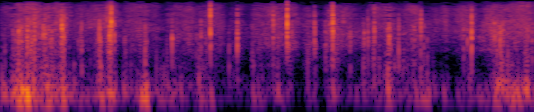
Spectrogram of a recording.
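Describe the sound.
A paper envelope is handled and opened with dense, continuous crinkling and crackling paper rustles at moderate loudness.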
